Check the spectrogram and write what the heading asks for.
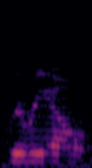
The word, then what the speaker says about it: Querio: Next we have Querio. Very good, thank you. Rhymes with Cheerio. Good morning, my name is Quirio.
